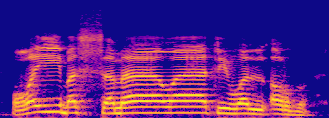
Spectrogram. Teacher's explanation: غین، را اور ضاد پر پڑھے جائیں گے، میم اور واو کھڑی زبر کی وجہ سے ایک ایک الف کے برابر کھینچ کر پڑھے جائیں گے.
